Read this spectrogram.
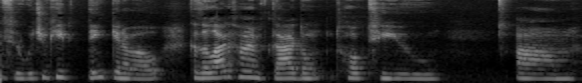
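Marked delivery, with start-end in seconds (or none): none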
